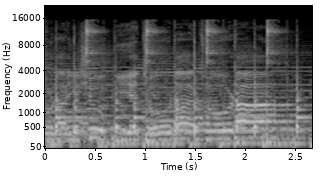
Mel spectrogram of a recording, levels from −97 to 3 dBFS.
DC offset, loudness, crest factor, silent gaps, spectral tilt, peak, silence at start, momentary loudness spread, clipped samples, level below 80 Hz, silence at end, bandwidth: under 0.1%; -25 LUFS; 16 dB; none; -5 dB/octave; -10 dBFS; 0 s; 4 LU; under 0.1%; -46 dBFS; 0 s; 16 kHz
